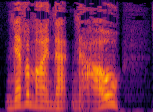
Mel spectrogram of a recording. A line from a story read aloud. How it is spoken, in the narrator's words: said Harry, breathlessly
